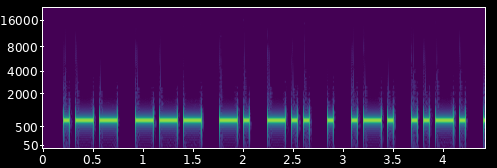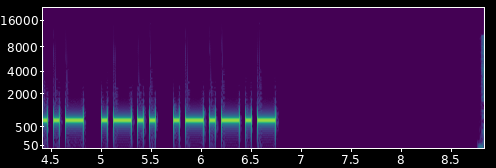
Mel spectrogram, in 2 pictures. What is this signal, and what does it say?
Morse code, heard as a keyed tone, about 21 wpm, 700 Hz. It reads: WONDERFUL.
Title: Sentences with 3-Word Phrases - Spoken Beginning - 20wpm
